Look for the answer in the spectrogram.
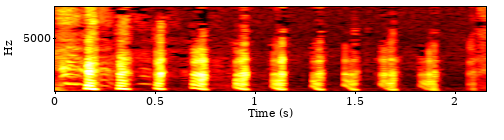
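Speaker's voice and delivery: breathy high giggle; light teasing laugh. Acted. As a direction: laugh at his disguise. Laughing at Terry's disguise.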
